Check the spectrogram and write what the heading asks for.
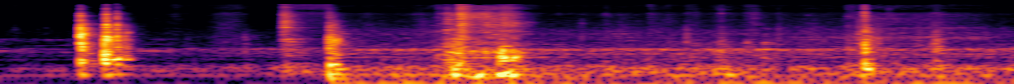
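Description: Tools being handled and set down on a workbench: a few sharp clicks and knocks, with a longer rustle about halfway through, as a screwdriver is put down and a multimeter is fetched.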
